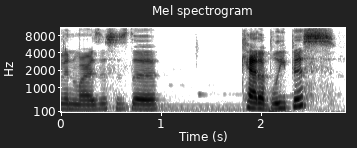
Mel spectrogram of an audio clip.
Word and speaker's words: Catoblepus: Cinder says Catoblepus. Catoblepus. That's I how don't it's know.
